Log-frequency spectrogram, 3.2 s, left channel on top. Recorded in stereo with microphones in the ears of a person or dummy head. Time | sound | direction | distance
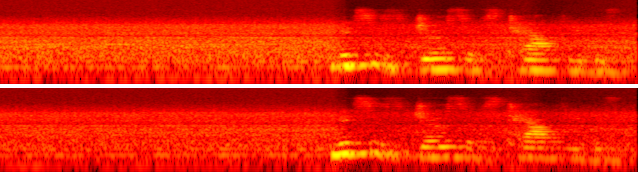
1.7 | a woman speaking | 40° right (ahead or behind) | 1.2 m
